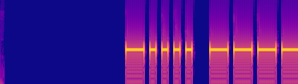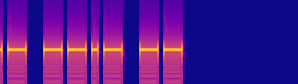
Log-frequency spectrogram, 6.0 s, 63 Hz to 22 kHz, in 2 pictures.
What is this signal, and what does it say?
Morse code, heard as a keyed tone, about 20 wpm, 700 Hz. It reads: 60QM
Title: Four Letter-Number Combinations - 20wpm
